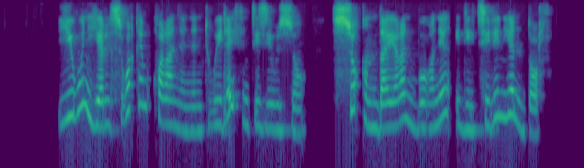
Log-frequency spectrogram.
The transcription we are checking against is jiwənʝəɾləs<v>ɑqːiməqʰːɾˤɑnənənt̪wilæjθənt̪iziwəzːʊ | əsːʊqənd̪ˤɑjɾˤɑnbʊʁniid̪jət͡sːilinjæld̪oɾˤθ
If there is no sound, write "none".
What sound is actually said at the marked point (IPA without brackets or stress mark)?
w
